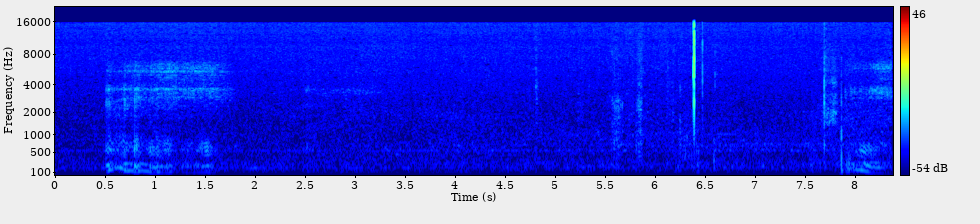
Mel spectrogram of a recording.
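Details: Two fluttering snores, roughly seven seconds apart, with quiet room noise and a sharp click between them; ordinary snoring.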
